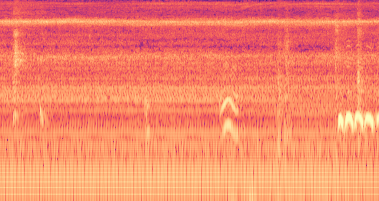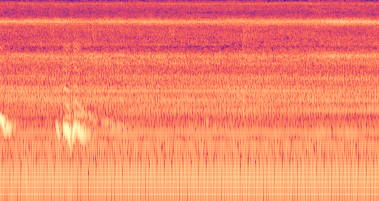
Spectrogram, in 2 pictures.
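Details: Steady mechanical hum of a nebulizer compressor running throughout, with a few brief voiced sounds, during a person's nebulization for cold, fever and cough.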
